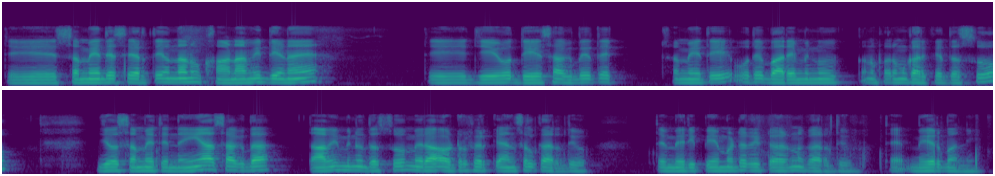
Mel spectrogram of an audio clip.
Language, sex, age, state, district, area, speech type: Punjabi, male, 30-45, Punjab, Tarn Taran, rural, spontaneous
